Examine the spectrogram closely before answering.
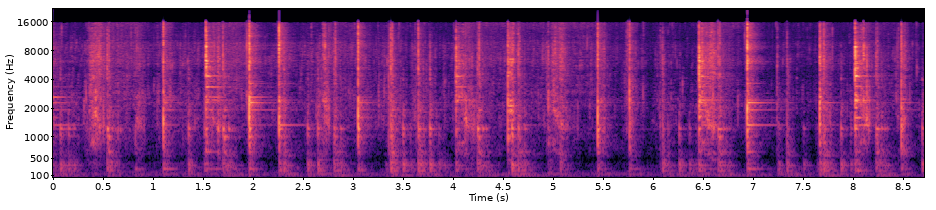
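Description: A metal spoon stirring and scraping chili sambal paste around a metal pan as it cooks on the stove, giving irregular clinks and scrapes against the pan, a few a second, some with a brief metallic ring.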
